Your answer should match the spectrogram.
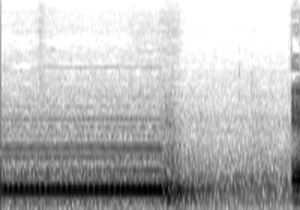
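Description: Laser engraver's stepper motors driving the laser head along its gantry to the home position with a steady whine. The whine cuts off about a second in as the head stops at home.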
